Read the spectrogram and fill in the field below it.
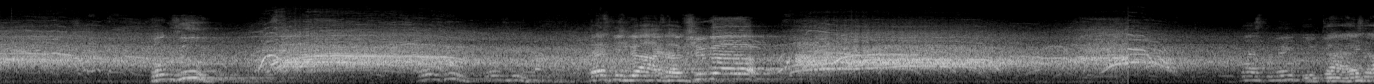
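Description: A large crowd of fans screams and cheers loudly in an open stadium.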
